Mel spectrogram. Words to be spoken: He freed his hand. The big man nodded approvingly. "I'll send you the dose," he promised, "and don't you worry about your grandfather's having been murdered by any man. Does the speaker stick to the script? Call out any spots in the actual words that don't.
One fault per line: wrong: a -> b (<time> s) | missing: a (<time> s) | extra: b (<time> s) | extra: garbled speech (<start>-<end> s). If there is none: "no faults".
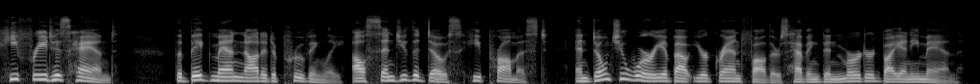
no faults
